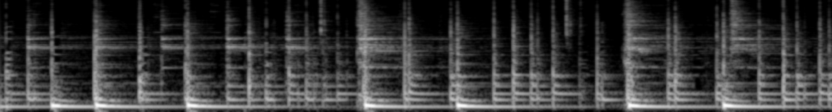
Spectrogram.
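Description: Rajbanshi folk percussion playing on its own: sharp, clicking strikes over a low drum note, in a quick, steady rhythm.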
